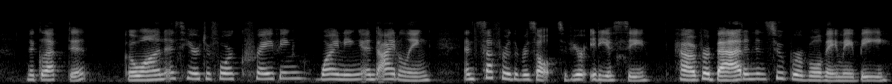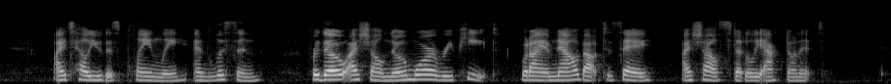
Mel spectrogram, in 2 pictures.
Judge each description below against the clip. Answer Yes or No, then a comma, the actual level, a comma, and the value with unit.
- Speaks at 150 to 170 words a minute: Yes, average, 165 wpm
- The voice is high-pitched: Yes, high, 210 Hz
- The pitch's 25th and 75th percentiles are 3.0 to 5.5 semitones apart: Yes, average, 3.4 semitones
